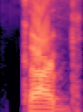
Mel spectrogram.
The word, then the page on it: garb: American English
